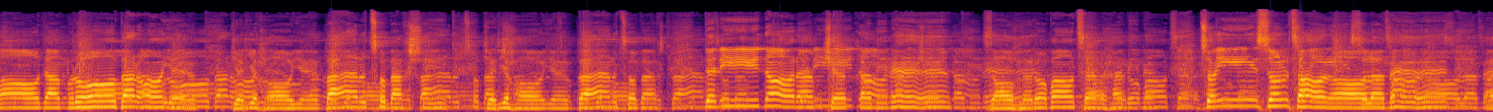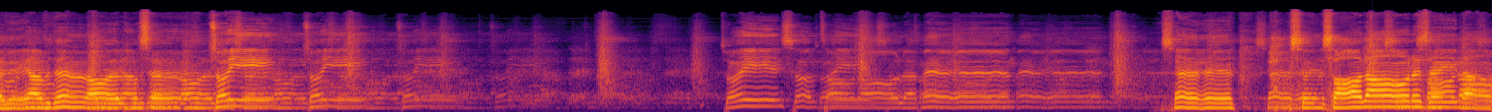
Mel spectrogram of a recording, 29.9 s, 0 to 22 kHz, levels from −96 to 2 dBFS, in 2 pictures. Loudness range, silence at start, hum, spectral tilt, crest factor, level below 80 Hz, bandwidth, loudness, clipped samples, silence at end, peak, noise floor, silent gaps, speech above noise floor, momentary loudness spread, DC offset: 16 LU; 0 s; none; -4.5 dB/octave; 16 dB; -54 dBFS; 15 kHz; -14 LUFS; under 0.1%; 0 s; 0 dBFS; -47 dBFS; none; 32 dB; 18 LU; under 0.1%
